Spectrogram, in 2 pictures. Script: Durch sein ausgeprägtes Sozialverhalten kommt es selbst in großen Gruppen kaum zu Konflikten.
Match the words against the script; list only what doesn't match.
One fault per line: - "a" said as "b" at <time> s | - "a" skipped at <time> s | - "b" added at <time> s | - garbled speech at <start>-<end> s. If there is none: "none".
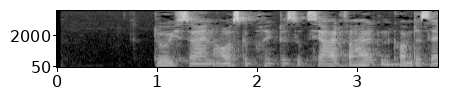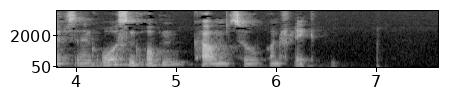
none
